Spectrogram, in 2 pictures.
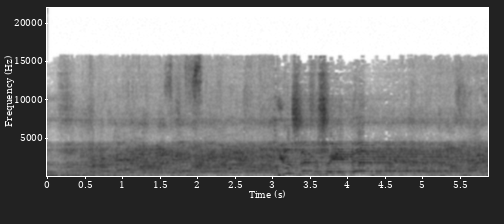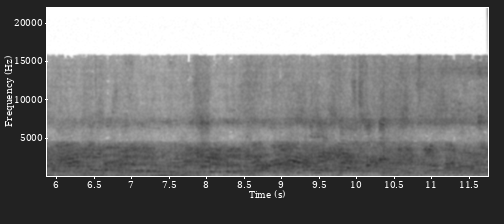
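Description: Men and women chatter and talk over one another nearby, in a lively crowd.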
